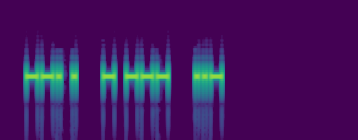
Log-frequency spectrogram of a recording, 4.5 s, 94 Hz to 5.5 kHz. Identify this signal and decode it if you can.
Morse code, heard as a keyed tone, about 25 wpm, 600 Hz. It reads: GE TO U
